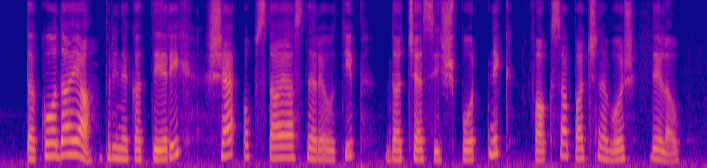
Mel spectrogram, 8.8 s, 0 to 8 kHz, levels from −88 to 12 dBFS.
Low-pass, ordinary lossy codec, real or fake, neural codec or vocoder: none; none; real; none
